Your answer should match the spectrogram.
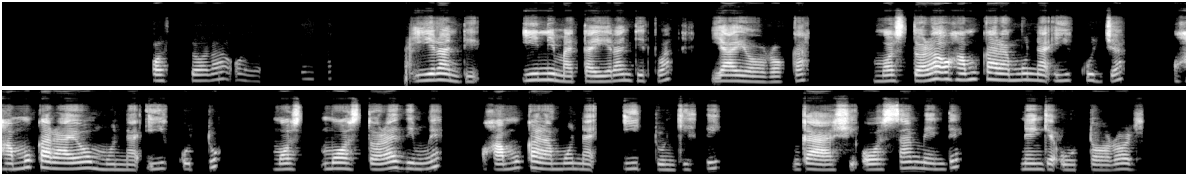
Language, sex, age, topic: Oshiwambo, female, 18-24, finance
